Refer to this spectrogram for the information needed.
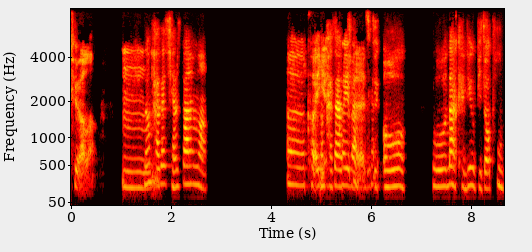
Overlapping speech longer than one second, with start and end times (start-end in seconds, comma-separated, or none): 4.9-6.2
